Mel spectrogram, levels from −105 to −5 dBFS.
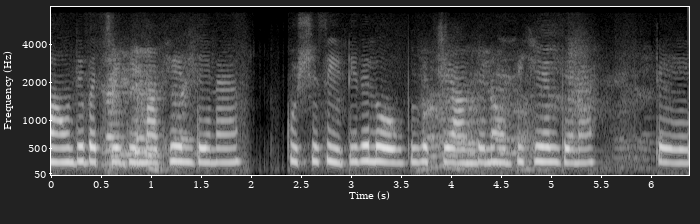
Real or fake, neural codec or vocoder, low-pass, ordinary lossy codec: fake; codec, 16 kHz, 6 kbps, DAC; 7.2 kHz; AAC, 32 kbps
